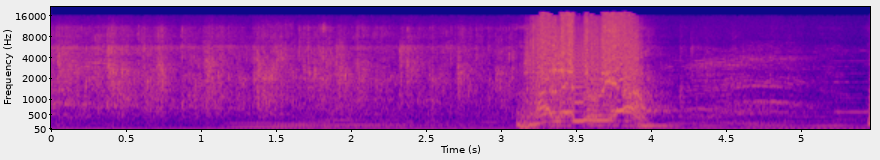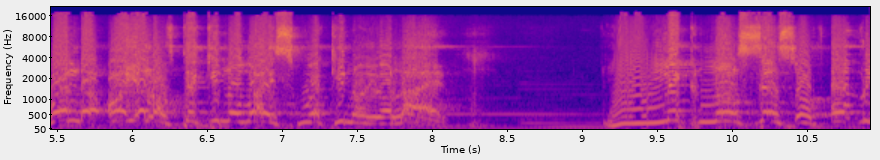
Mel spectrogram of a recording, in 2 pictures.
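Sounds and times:
audience clapping: 0:00.0 - 0:04.4
speech: 0:05.5 - 0:08.2, 0:09.2 - 0:10.9.

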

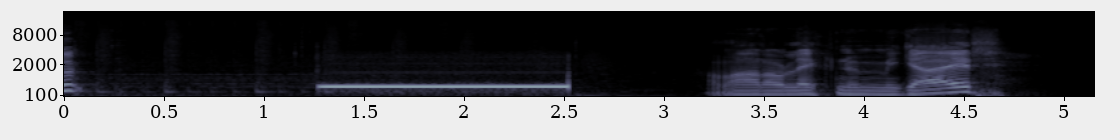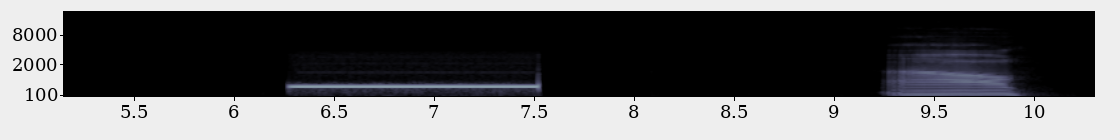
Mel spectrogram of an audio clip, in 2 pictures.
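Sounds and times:
speech: 0:00.0 - 0:00.3, 0:03.3 - 0:04.8, 0:09.3 - 0:10.0
telephone ringback tone: 0:01.3 - 0:02.6, 0:06.3 - 0:07.6.

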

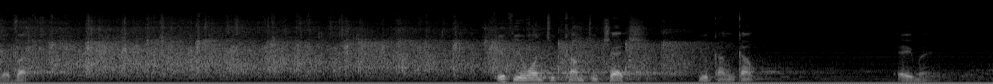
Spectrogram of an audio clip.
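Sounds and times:
crowd clapping: 0:00.0 - 0:07.3
speech: 0:00.1 - 0:00.6, 0:05.0 - 0:07.7, 0:09.0 - 0:09.4.

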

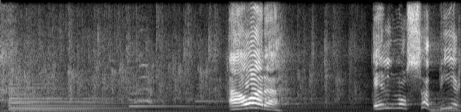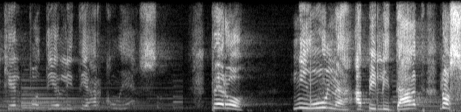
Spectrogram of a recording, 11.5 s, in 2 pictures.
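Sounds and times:
audience applause: 0:00.0 - 0:04.7
speech: 0:02.8 - 0:03.6, 0:04.7 - 0:07.8, 0:08.4 - 0:11.5.

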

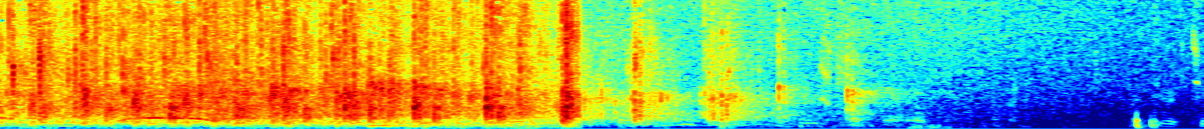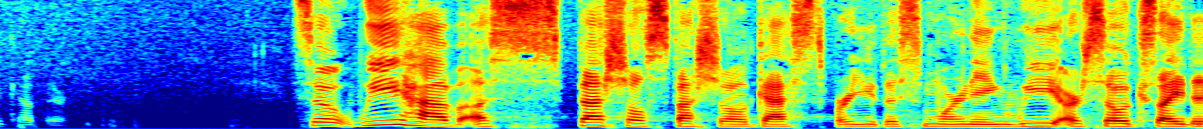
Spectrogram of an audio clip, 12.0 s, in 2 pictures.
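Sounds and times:
church audience clapping and cheering: 0:00.0 - 0:04.5
speech: 0:07.6 - 0:12.0.

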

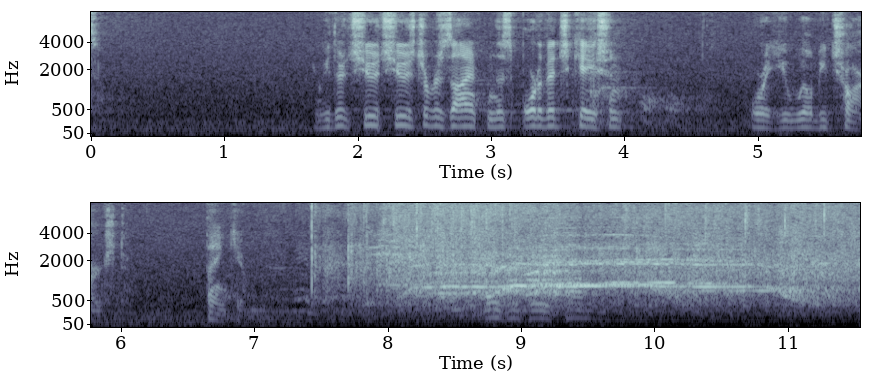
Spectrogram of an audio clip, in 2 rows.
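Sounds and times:
speech: 0:01.7 - 0:04.2, 0:05.0 - 0:07.1
thunderous crowd applause: 0:07.4 - 0:11.5.

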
